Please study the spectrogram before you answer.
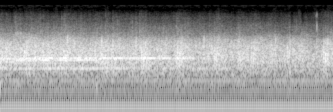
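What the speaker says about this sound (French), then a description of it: "Nous pouvons l'acclamer très fort." A church congregation applauds and cheers loudly in a steady, dense wash of clapping that holds for a few seconds, with no clear break.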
